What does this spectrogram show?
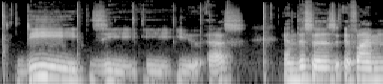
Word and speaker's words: Zeus: about this before Zeus whoops Zeus is actually pronounced d ze us and this is if I'm not mistaken this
